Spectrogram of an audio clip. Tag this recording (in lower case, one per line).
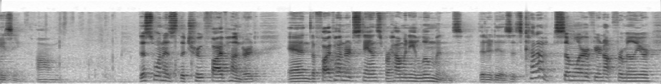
speech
